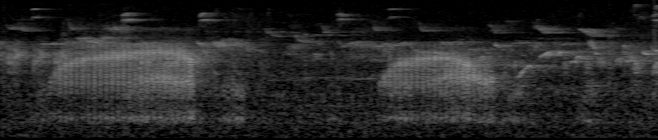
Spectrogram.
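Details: Frogs croaking at dawn on a small lake at the forest edge under morning fog: two swelling bursts of pulsed, rasping chorus, each lasting about a second, with thin bird chirps and whistles scattered above.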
